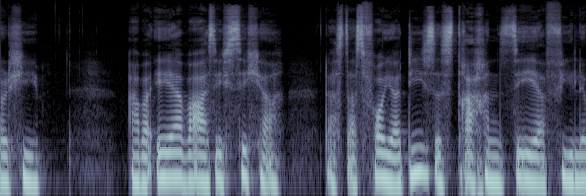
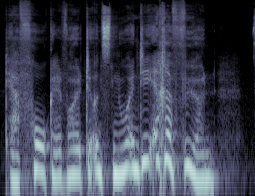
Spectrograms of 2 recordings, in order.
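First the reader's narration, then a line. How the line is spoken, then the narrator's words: Hissing into ear. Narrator (German): zischte er Molchi ins Ohr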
